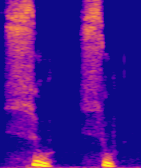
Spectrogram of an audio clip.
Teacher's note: Don't pronounce the final S, and then this OU combination of vowels is pronounced OU, okay? Sous, sous.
